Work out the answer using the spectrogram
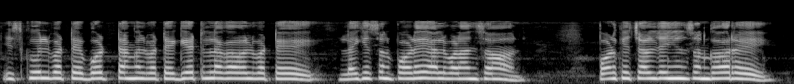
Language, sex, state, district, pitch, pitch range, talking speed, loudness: Bhojpuri, female, Bihar, East Champaran, 270 Hz, 255-275 Hz, 145 wpm, -12 LUFS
